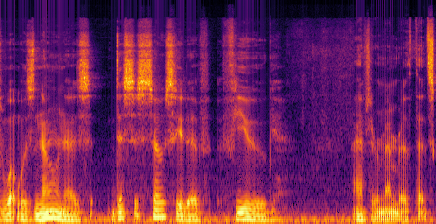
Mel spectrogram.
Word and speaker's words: fugue: let's see disassociative fee i think it's fugue this wait diss track associative fugue how do you say it though how you say it google google fugue is pronounced correct okay all right once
